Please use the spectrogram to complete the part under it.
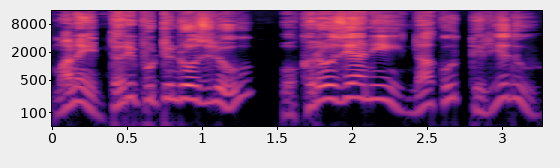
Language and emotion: Telugu, surprised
